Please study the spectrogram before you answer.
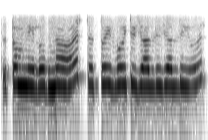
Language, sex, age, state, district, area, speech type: Kashmiri, female, 30-45, Jammu and Kashmir, Bandipora, urban, conversation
